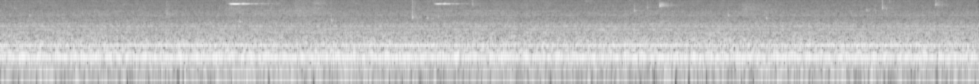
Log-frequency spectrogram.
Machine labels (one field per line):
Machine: pump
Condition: normal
